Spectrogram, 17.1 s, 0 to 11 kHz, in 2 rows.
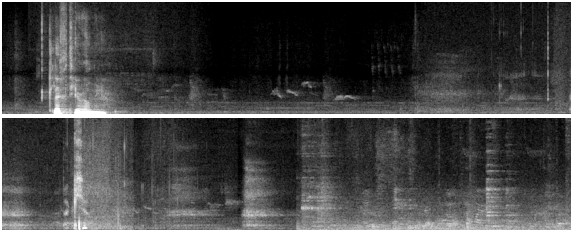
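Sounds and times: person breathing: 0:06.2 - 0:09.2, 0:09.8 - 0:12.8.

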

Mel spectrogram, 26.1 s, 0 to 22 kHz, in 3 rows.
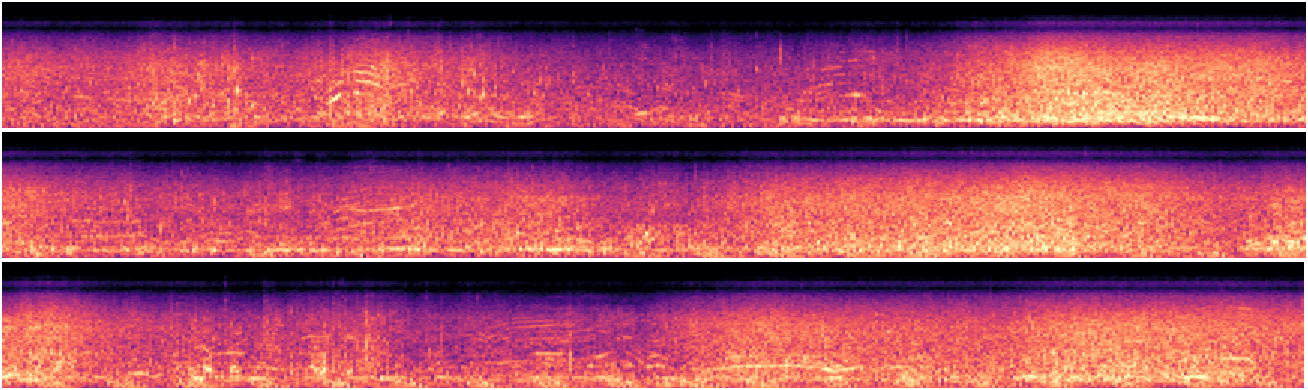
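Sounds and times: faint voices of people: 0:00.0 - 0:26.0
sea waves breaking on beach: 0:00.0 - 0:26.0.

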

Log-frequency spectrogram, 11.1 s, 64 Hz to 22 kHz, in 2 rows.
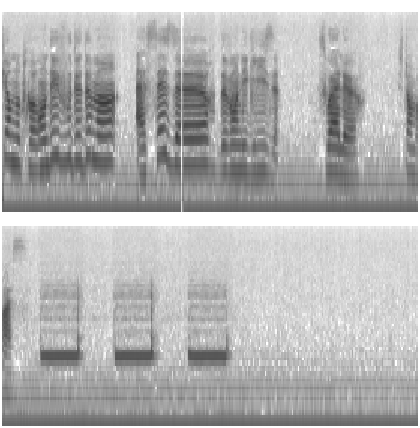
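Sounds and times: telephone busy tone beeps: 0:06.0 - 0:08.6.

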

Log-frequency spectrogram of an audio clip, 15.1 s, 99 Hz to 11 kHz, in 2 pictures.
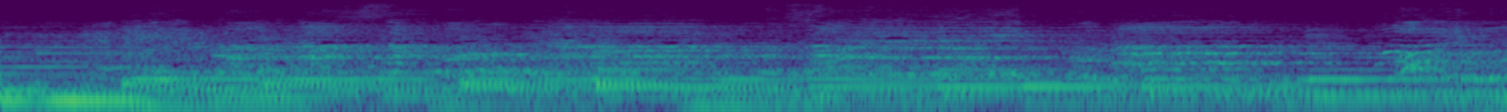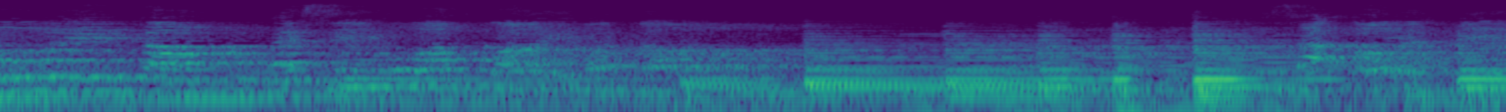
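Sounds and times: mixed choir singing: 0:00.0 - 0:12.2, 0:13.1 - 0:15.0.

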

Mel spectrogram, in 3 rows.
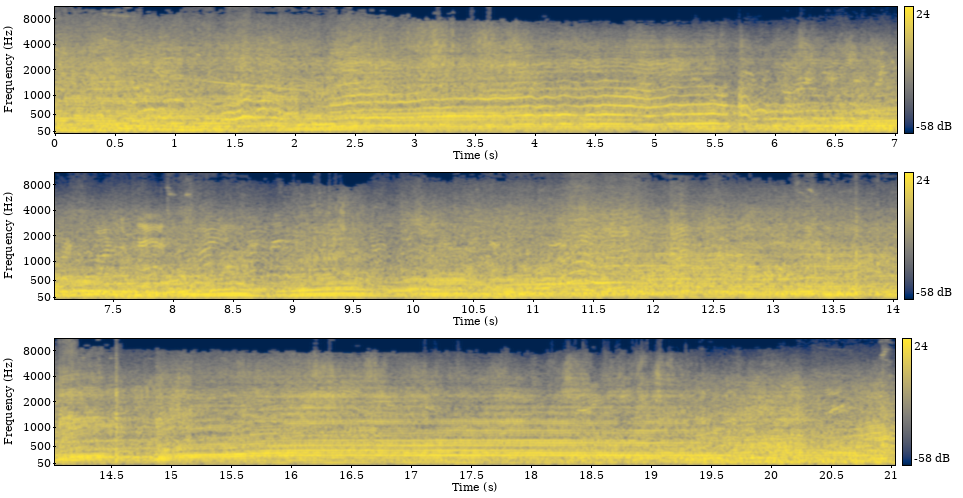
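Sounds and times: racing engines revving: 0:00.0 - 0:21.0.

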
